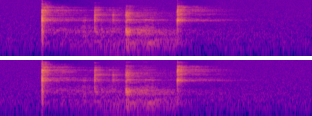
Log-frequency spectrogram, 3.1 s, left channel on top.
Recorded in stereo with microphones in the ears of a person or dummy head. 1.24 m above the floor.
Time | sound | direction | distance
0.4 | cutlery clinking | 10° left (ahead or behind) | 0.7 m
